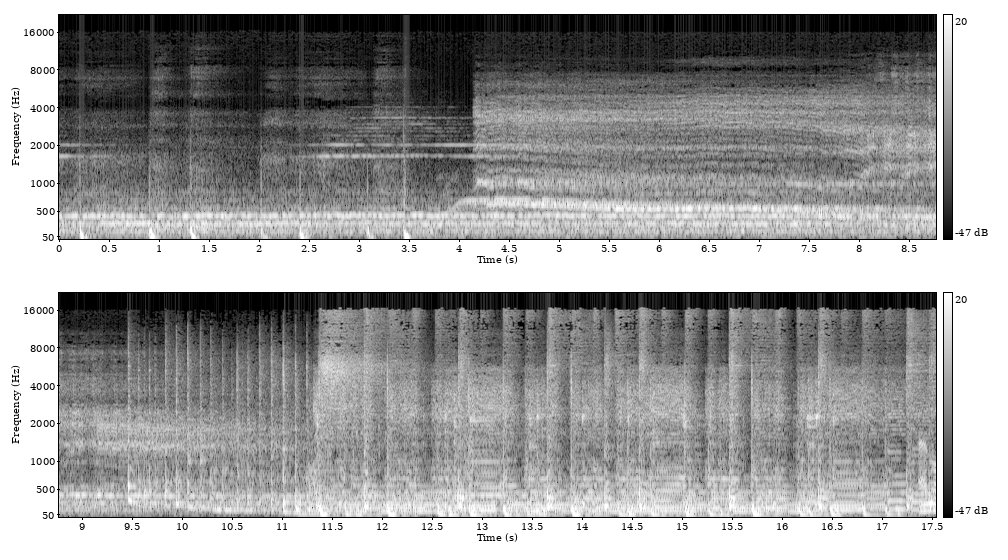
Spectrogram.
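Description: A steady, muffled heartbeat thumps low beneath a droning hum, slowly joined by rising tones before full-band music crashes in and takes over loudly.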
